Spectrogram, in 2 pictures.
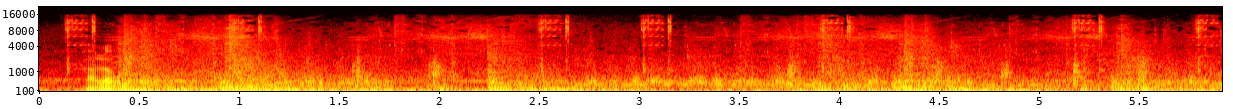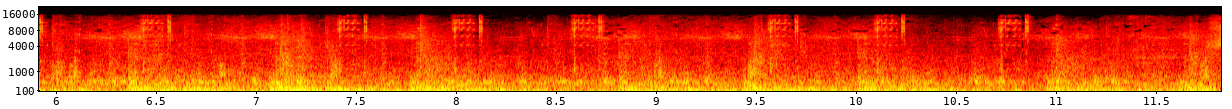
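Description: Building blocks snap into place with short knocks.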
